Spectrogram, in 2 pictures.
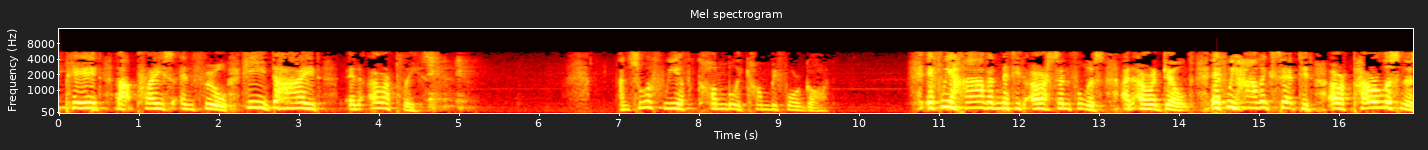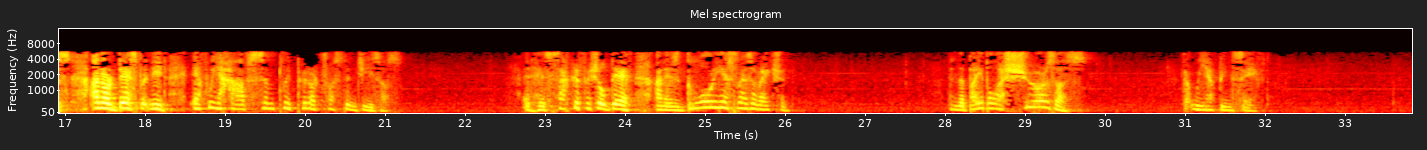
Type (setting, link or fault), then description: setting, large echoing room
